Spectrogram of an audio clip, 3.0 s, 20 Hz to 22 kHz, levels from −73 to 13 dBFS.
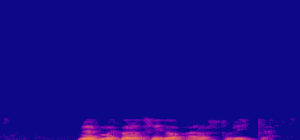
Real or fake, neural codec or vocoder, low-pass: real; none; 3.6 kHz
